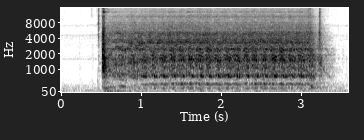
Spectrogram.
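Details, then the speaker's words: 1997 GM truck 5.7, 427,000 km, cold crank no-start: starter cranks steadily about three seconds with uneven chug, never fires; fuel pressure leaking down, pump check valve leaking cold, plugged filter and missing grounds; needs new fuel pump. "I hear the pump running in the tank now look at the pressure leaking down so that check valve in there is leaking when it's cold so this thing needs a new fuel"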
